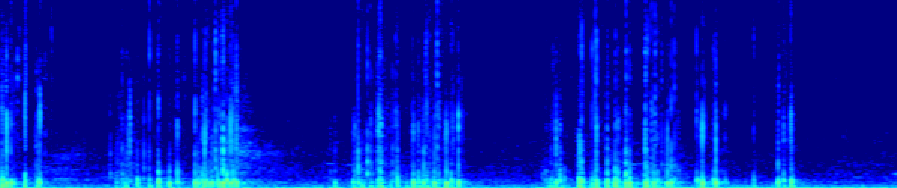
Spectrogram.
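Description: A purple and white plastic paddle hairbrush with a dense bed of metal pin bristles is held in one hand close to the microphone while fingertips and nails scratch and strum across the pins. The result is a run of quick, dry, crackling scratches and plucks in irregular bursts with almost no ring, over a low, steady rumble.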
